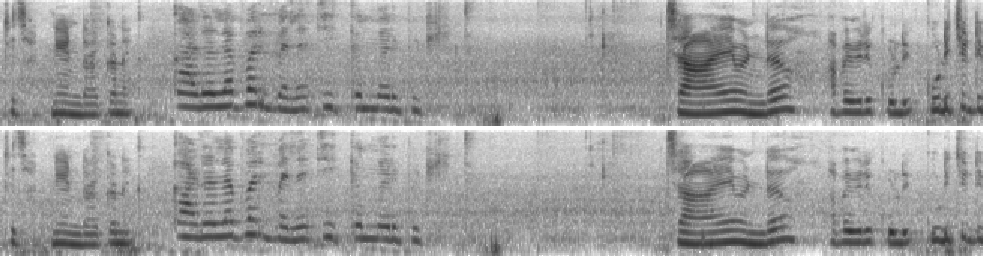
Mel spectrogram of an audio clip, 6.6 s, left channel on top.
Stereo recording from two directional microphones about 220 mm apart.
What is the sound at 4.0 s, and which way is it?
Speech, 5° right (ahead or behind).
